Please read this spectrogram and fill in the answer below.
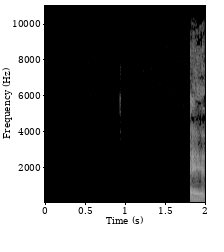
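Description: Near silence with a couple of faint clicks, then a voice begins saying the letter F near the end.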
